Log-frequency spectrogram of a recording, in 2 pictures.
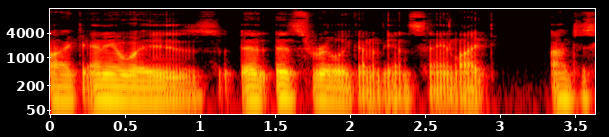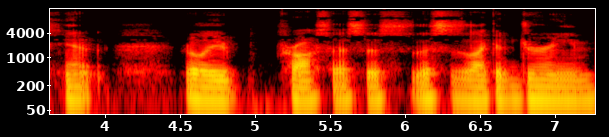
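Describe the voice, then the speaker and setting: Against a quiet background, a man speaks at a fairly slow pace with a very deep, low pitch. His voice is somewhat breathy, with monotone, flat intonation. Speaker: YouTuber. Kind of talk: vlog. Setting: at home late at night. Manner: hushed, keeping voice down; hesitant, many fillers. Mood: disappointed, stunned. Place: home room. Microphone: phone near.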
